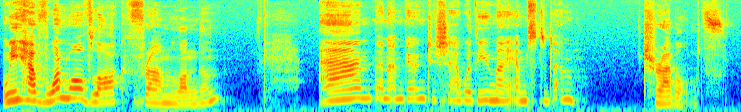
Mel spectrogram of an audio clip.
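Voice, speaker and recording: A young woman from Germany with a hoarse, raspy voice and vocal fry, chatting through a travel vlog voice-over in a rambling, self-deprecating way. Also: high voice, expressive, slow pace. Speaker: travel vlogger. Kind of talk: voice-over narration.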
